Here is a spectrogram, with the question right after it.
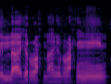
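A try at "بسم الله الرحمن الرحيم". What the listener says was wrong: مجھے بسم اللہ میں ایسا فیل ہوا تھا یہ جو لفظ اللہ کی ہا ہے وہ بھی ہا بن گئی تھی یہ ہو جاتا بعض اوقات.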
